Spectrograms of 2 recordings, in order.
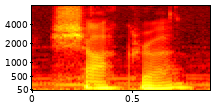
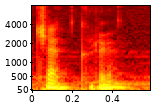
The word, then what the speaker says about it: chakra: You might have heard it pronounced chakra, but properly it's pronounced chakra.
